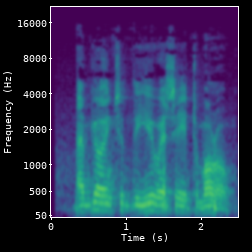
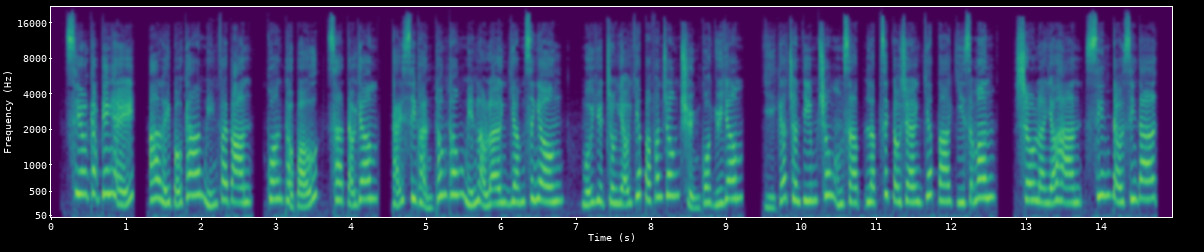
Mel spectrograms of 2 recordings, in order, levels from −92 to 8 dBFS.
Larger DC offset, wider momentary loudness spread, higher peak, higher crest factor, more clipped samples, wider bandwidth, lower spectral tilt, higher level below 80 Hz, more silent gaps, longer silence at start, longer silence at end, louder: neither; about the same, 5 LU vs 5 LU; second, -6 dBFS vs -2 dBFS; first, 18 dB vs 12 dB; neither; second, 15 kHz vs 20 kHz; first, -5 dB/octave vs -2 dB/octave; about the same, -66 dBFS vs -64 dBFS; second, none vs 1.12-1.27 s, 2.70-2.83 s, 4.38-4.53 s, 9.25-9.47 s, 12.62-12.83 s; about the same, 0.3 s vs 0.2 s; about the same, 0.1 s vs 0.2 s; second, -22 LUFS vs -14 LUFS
